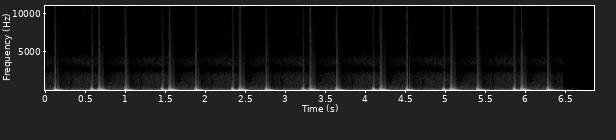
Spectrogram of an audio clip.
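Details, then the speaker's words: Simulated fourth heart sound (S4 gallop), an atrial gallop heard best at the cardiac apex with the stethoscope bell in late diastole: a triple rhythm with a soft extra thud just before S1. "the S4 heart sound is heard best of the cardiac Apex with the bell of the stethoscope it is heard in late diastole and is often described as an atrial Gallop Rhythm"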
